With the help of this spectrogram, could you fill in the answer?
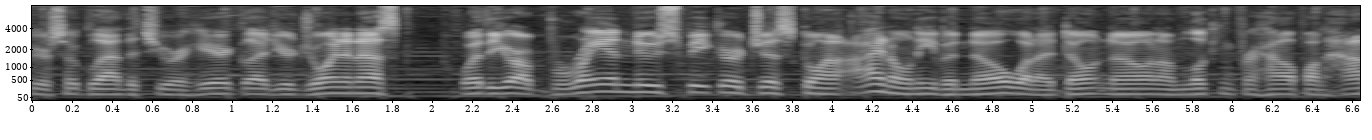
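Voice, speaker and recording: With music in the background, a man speaks at medium pitch and a very fast pace, in an upbeat tone with ordinary pitch variation. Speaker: podcast host. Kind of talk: podcast intro.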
